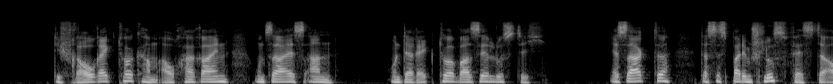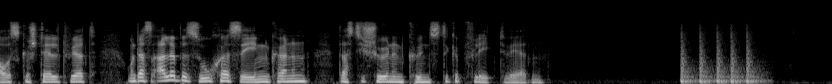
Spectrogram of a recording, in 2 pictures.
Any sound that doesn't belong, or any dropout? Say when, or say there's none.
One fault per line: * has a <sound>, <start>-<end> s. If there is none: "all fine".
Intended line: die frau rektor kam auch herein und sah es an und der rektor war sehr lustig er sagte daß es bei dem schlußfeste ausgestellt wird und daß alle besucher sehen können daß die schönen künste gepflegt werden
* has a thud, 15.1-16.1 s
